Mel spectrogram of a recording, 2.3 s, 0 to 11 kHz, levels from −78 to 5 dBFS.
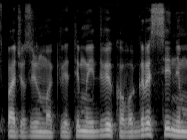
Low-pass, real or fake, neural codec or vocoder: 9.9 kHz; real; none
